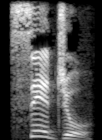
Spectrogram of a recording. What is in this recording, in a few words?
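"seĝo", esperanto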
